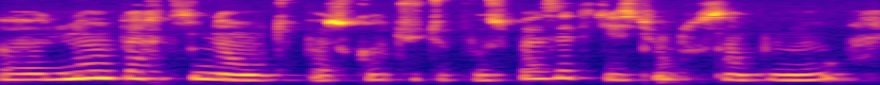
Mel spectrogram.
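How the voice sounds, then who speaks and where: A woman's dark, mellow voice comes through somewhat breathy, with ordinary pitch variation. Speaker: oracle card reader / spiritual guidance channel host. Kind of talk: casual talk to camera, oracle card reading.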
